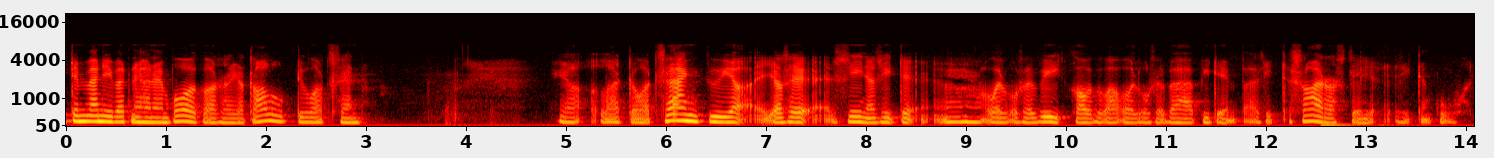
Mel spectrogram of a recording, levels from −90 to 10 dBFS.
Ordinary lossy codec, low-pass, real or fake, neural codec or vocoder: none; 7.2 kHz; real; none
